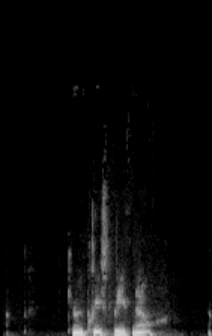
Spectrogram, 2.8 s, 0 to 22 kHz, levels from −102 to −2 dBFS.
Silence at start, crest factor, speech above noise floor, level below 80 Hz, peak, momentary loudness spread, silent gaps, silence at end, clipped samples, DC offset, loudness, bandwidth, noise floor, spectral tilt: 0.95 s; 16 dB; 58 dB; -66 dBFS; -12 dBFS; 10 LU; none; 0.05 s; under 0.1%; under 0.1%; -26 LUFS; 9.4 kHz; -83 dBFS; -8.5 dB/octave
